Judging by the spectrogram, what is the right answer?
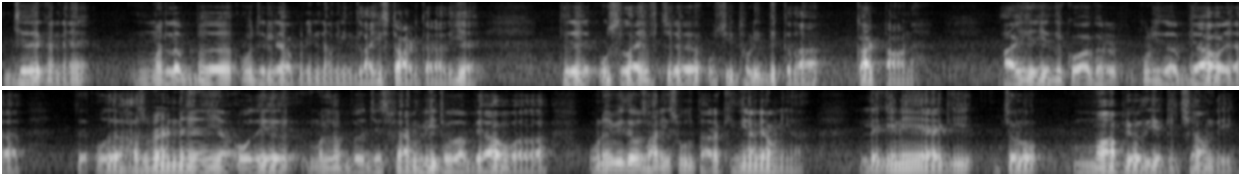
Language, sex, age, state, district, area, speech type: Dogri, male, 45-60, Jammu and Kashmir, Reasi, urban, spontaneous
